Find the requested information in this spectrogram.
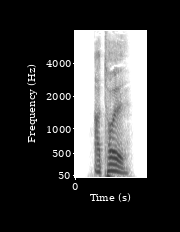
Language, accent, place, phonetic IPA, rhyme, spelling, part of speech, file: German, Germany, Berlin, [aˈtɔl], -ɔl, Atoll, noun, De-Atoll.ogg
- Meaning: atoll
